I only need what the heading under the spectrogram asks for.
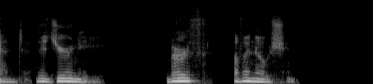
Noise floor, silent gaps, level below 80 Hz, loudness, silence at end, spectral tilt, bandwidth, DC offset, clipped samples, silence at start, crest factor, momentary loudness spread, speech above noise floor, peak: under -90 dBFS; 1.07-1.67 s, 2.15-2.34 s; -58 dBFS; -26 LUFS; 0.8 s; -7 dB/octave; 9.2 kHz; under 0.1%; under 0.1%; 0 s; 18 dB; 17 LU; over 66 dB; -10 dBFS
